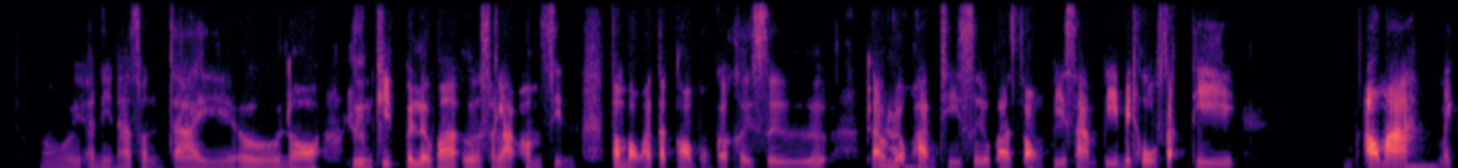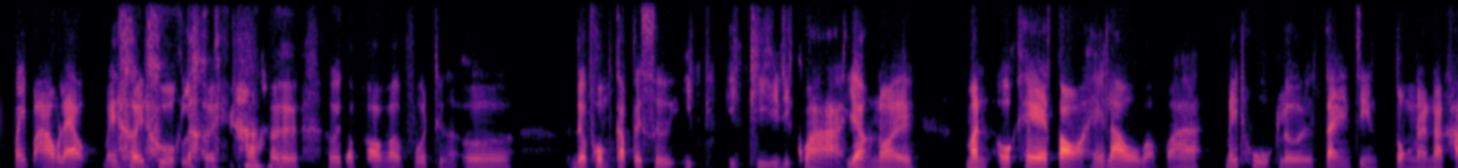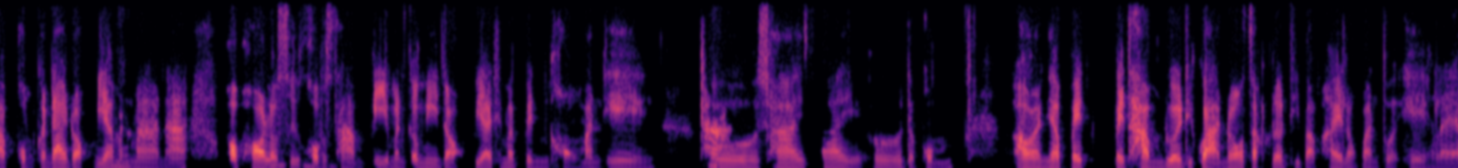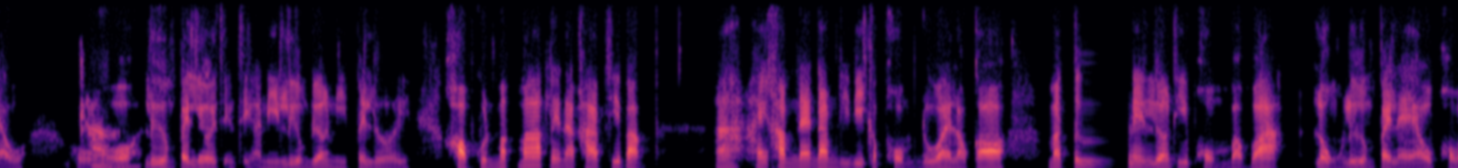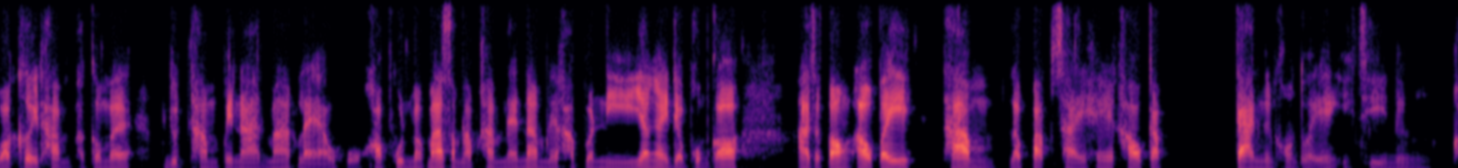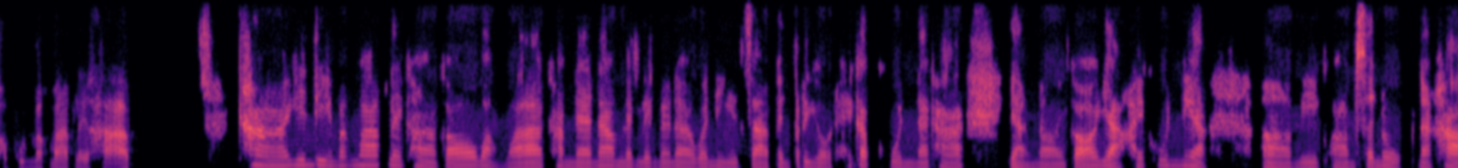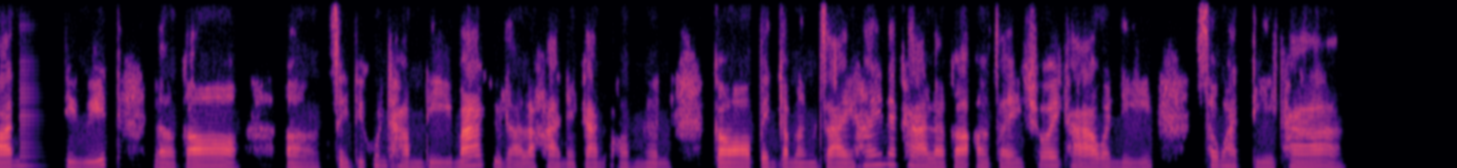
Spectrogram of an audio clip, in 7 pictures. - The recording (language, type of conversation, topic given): Thai, advice, จะทำอย่างไรให้สนุกกับวันนี้โดยไม่ละเลยการออมเงิน?
- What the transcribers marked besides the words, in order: other background noise; tapping; laughing while speaking: "ไม่เคยถูกเลย"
